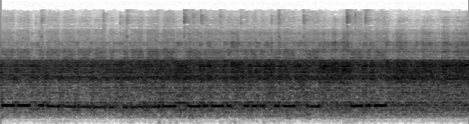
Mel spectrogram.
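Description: A Morse code tone beeps in short and long bursts over a radio.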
